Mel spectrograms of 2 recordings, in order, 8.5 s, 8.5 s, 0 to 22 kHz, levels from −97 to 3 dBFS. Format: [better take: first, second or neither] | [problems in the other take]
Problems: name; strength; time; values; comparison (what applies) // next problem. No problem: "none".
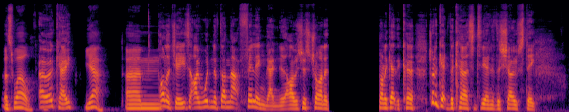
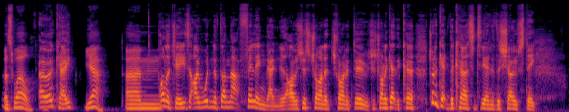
second | audio cutting out; at 5 s for 1 s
